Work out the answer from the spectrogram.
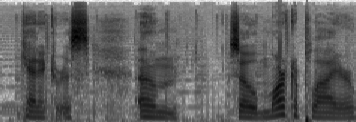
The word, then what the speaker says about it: Markiplier: cat icarus um so markiplier when i hear markiplier's name it sounds like the word multiplier and just with mark's name in there so i was thinking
